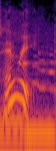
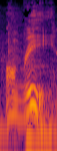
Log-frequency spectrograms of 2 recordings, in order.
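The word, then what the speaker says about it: Henri: And this is Henry, but it's more correct to pronounce his name as Enri since he's French.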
